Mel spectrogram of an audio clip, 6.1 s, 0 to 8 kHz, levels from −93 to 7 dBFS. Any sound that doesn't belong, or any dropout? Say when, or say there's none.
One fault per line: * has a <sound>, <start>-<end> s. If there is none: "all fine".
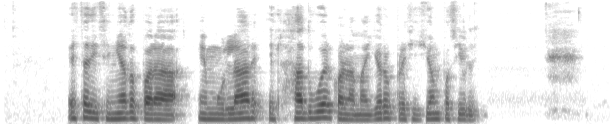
* has a laugh, 5.4-5.8 s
